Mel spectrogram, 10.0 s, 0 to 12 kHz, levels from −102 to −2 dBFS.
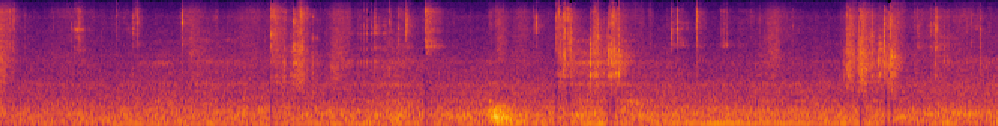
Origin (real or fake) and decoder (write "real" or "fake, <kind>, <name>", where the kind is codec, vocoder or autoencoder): real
